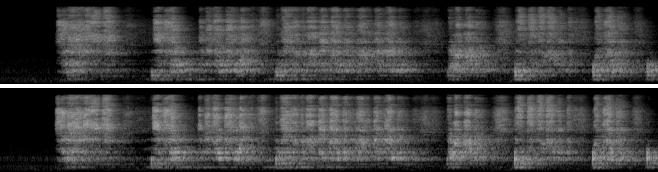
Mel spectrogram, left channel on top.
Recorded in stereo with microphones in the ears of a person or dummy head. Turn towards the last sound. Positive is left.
turn(degrees=-60)  # may be behind; listen again after turning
